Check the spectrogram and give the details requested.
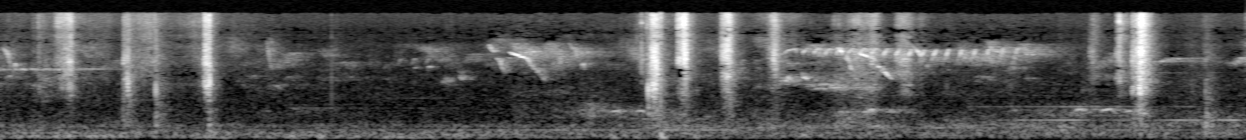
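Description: Quiet outdoor background with small birds chirping: short sloping calls and a fast trill, over scattered sharp clicks.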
